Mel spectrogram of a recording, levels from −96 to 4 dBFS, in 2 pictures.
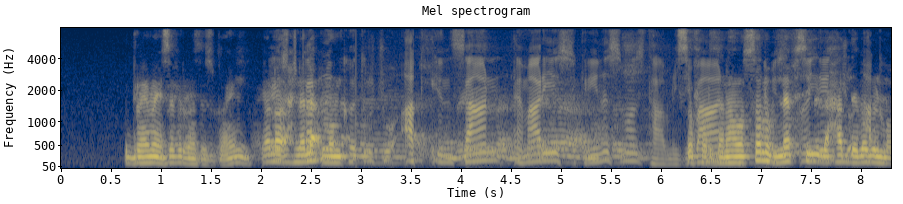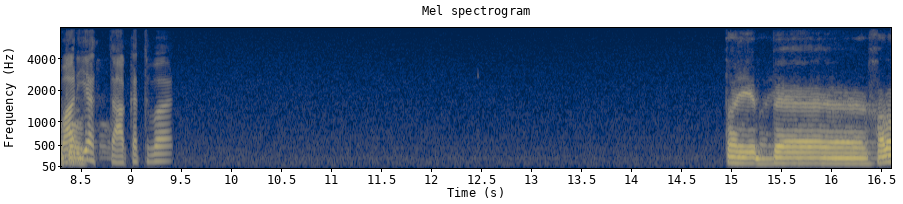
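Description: Throughout the clip, echo with no canceller returns the speech as a thin copy about 21 dB down, trailing by roughly a third of a second. From 2.94 to 6.17 s the sound abruptly turns hollow and distant, about 10 dB quieter with more room noise, likely a switch to a distant microphone, before snapping back.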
